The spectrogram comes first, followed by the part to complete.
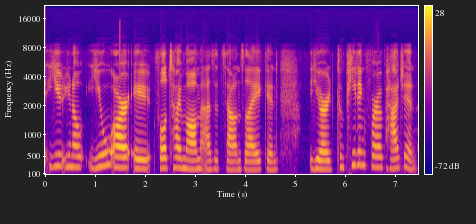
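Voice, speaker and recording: A woman's voice: on the high side, creaky, no echo. A young adult woman hosting a casual online interview show. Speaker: host. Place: indoors, small home streaming setup. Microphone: headset, video call. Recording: slightly dull video call sound.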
